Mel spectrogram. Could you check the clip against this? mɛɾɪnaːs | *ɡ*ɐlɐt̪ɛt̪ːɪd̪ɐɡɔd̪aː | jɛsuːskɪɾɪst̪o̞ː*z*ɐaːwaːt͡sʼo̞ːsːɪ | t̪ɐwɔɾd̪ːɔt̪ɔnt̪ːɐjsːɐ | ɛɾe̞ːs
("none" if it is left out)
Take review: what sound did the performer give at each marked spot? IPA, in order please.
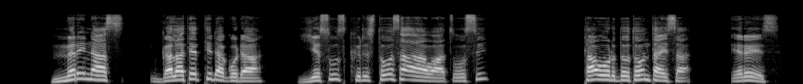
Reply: ɡ, s

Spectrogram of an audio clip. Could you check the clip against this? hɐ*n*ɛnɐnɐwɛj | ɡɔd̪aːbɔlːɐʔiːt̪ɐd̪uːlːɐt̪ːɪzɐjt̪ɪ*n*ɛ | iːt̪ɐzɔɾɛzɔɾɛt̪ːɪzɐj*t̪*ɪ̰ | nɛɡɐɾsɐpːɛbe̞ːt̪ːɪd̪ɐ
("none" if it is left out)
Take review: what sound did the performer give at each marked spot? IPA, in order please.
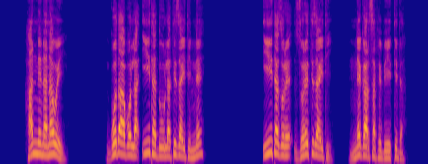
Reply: nː, nː, t̪

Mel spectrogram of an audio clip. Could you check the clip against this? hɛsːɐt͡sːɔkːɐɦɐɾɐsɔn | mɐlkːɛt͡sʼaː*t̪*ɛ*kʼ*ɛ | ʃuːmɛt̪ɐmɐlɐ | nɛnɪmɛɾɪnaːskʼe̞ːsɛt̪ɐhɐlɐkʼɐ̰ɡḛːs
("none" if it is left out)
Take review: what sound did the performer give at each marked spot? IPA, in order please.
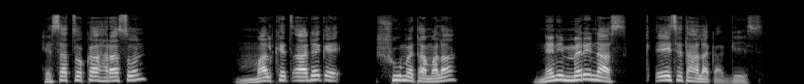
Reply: d̪, kʼ

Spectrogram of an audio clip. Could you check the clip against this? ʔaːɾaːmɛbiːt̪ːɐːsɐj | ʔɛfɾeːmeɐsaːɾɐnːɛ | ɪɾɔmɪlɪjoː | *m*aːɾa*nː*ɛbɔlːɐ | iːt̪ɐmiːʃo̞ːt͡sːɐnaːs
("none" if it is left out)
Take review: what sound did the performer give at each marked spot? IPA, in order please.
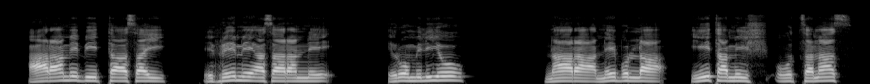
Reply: n, n

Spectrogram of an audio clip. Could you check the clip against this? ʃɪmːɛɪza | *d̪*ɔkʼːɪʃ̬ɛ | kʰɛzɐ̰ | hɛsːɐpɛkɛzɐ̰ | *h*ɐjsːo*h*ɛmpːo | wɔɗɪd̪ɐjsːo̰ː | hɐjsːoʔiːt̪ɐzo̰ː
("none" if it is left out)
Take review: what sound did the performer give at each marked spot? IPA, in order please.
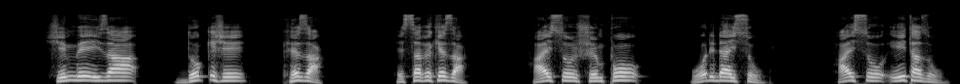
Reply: d̪, h, ʃ

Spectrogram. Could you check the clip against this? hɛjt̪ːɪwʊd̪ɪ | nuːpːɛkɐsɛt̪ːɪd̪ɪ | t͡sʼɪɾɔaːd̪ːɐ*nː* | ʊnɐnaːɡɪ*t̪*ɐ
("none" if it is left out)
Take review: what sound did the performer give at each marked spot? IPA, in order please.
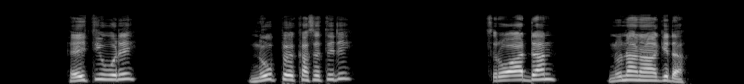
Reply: nː, d̪

